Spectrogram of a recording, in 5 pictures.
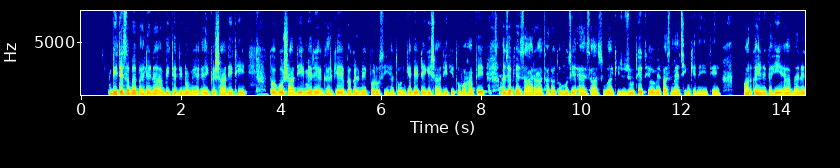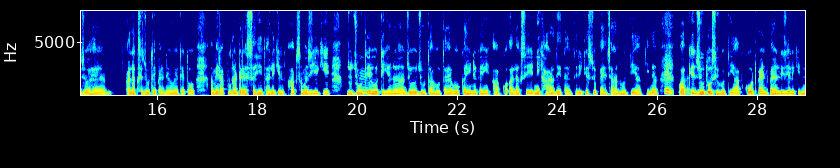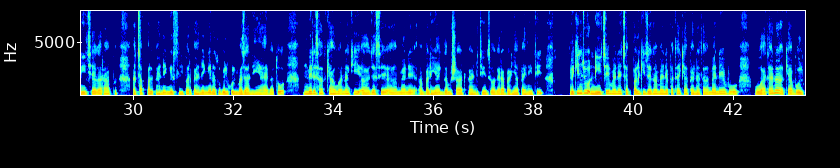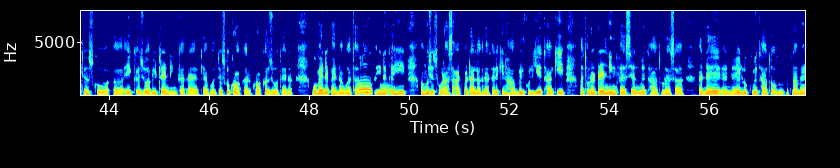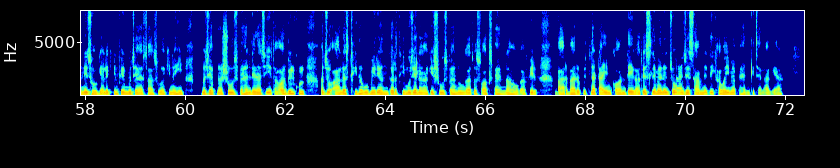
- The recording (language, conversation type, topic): Hindi, advice, कपड़े और स्टाइल चुनने में समस्या
- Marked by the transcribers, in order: in English: "मैचिंग"; in English: "ड्रेस"; in English: "ट्रेंडिंग"; in English: "ट्रेंडिंग फैशन"; in English: "मैनेज़"; in English: "शूज़"; in English: "शूज़"; in English: "सॉक्स"; in English: "टाइम"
